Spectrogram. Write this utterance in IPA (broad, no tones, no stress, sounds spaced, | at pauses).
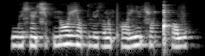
w ɪ ɬ æ̃ ɕ ʊ p n ɔ ɮ ʌ p lʲ ə˞ ʎ lˠ ə̃ pʰ ɔ ɮ ĩ ɬ ɔ ǃʰ ɔ v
